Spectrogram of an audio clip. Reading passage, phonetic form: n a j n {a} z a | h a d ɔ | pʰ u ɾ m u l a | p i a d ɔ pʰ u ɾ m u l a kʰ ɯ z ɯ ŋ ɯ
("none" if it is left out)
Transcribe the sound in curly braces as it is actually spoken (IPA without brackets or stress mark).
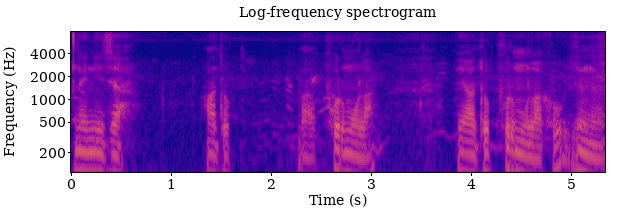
i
